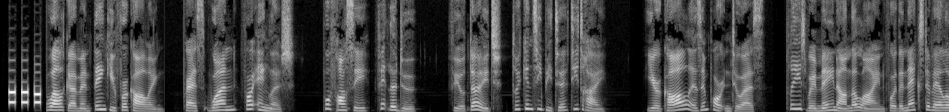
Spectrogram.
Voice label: Macdonald americ, woman, foreign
